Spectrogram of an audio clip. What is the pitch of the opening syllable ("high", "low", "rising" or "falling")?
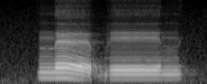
falling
